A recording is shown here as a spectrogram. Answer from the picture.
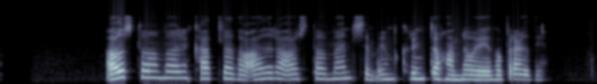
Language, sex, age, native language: Icelandic, female, 30-39, Icelandic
